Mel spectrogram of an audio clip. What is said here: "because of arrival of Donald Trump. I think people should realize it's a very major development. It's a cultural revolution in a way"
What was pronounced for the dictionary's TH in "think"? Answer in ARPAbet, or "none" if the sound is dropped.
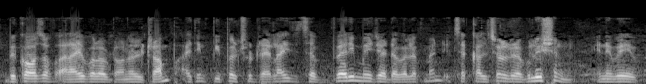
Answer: T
